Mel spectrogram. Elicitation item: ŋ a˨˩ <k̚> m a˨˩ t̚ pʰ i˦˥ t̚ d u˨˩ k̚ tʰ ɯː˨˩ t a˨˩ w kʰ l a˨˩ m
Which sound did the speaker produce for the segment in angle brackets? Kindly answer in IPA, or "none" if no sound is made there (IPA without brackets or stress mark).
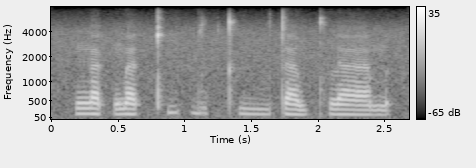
k̚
